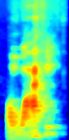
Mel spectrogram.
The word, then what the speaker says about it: Oahe: Mississippi River, Oahe.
